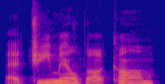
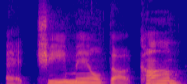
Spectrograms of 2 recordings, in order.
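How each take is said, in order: Both takes have the same delivery.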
